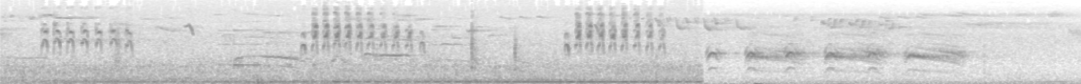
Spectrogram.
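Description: Birds singing: three bursts of a fast trill, about ten notes a second, over a steady low hum. The hum cuts off about seven seconds in, and lower slurred calls follow.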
